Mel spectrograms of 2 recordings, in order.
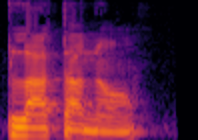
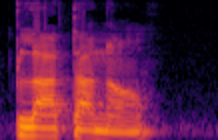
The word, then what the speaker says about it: plátano: The third word we're going to learn is how to say the banana, which is el plátano. El plátano. This is spelled E-L space P-L-A-T-A-N-O. El plátano. Keep in mind, there is also an accent over the first A on the word plátano.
